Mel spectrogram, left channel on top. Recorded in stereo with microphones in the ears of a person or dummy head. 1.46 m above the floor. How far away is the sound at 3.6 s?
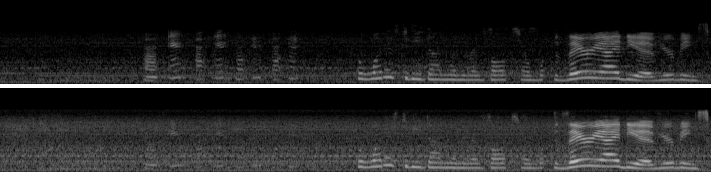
About 0.8 m.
